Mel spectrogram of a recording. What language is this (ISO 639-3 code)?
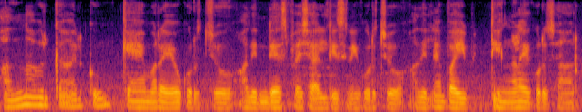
mal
